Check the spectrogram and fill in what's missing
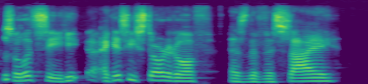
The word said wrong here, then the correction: Visalia: Ransacker. – Visalia. – Is that how you pronounce it? Okay. – Yeah. – I thought it was like some weird French word. – No, it's California.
